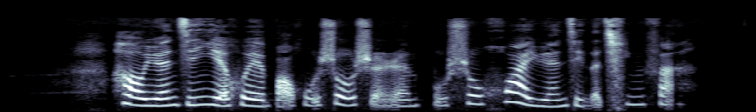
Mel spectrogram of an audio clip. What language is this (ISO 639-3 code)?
zho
